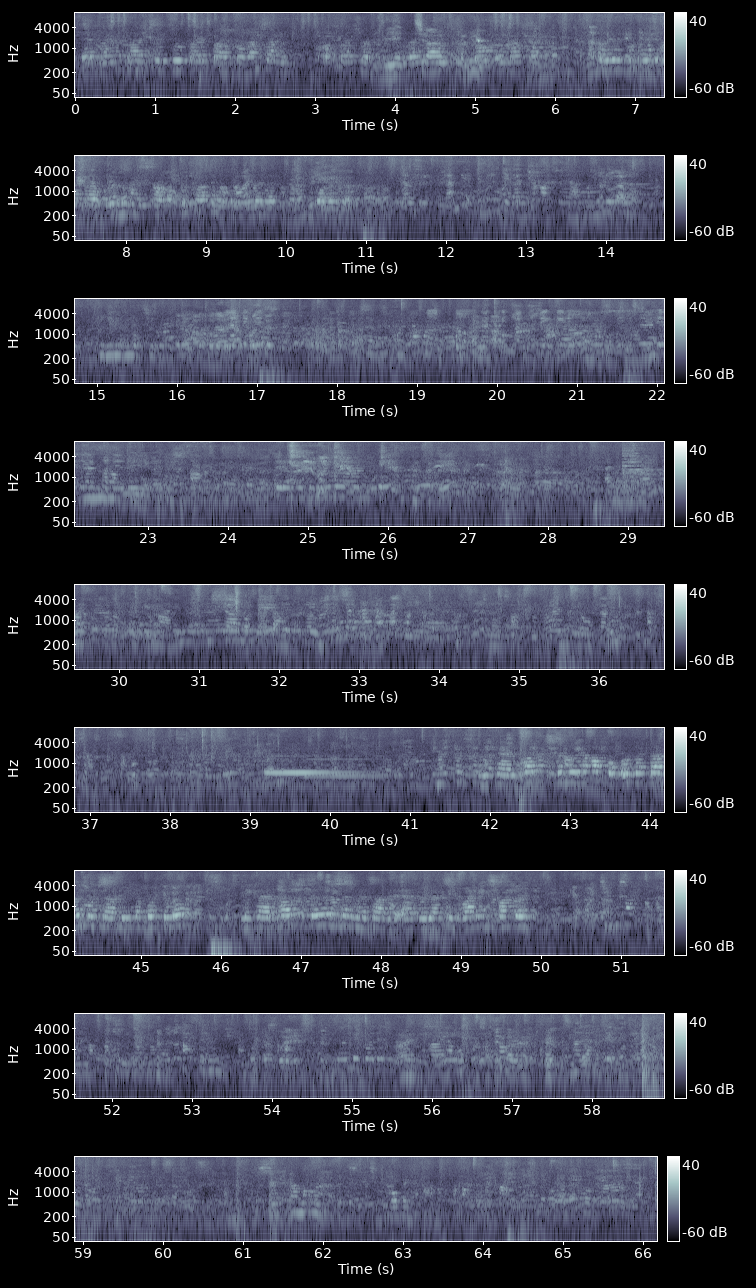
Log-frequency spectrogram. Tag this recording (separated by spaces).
voices ambiance field-recording lounge airport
